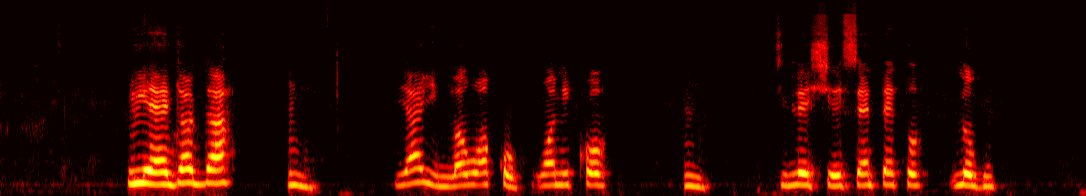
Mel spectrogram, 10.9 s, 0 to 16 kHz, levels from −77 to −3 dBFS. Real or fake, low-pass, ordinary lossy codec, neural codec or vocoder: fake; 14.4 kHz; Opus, 16 kbps; codec, 44.1 kHz, 3.4 kbps, Pupu-Codec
